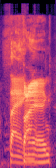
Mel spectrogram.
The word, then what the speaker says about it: Thang: Thang. Rhymes with thong. Actually, it doesn't. No. It should. It looks like thong But it's not. if you changed a vowel.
